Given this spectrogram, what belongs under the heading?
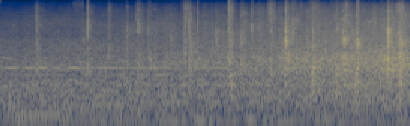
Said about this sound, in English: All that applause greets the arrival of the leader of the São Paulo Symphony Orchestra, Emanuele Baldini.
